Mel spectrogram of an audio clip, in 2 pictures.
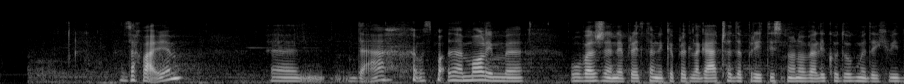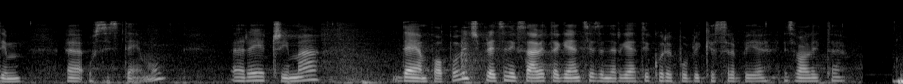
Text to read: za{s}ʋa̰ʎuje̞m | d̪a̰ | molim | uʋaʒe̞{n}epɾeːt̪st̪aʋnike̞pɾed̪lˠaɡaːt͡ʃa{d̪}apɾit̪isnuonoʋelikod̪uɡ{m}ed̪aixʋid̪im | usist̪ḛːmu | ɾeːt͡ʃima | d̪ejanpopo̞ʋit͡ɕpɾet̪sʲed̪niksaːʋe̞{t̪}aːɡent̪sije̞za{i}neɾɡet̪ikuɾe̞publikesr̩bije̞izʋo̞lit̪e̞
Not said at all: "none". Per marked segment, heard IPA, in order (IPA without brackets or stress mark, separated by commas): x, n, d̪, m, t̪, e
